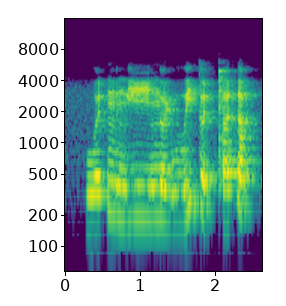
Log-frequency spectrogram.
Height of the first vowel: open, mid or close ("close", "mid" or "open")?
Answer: mid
